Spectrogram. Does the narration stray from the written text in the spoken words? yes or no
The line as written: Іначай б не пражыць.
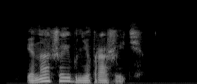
no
